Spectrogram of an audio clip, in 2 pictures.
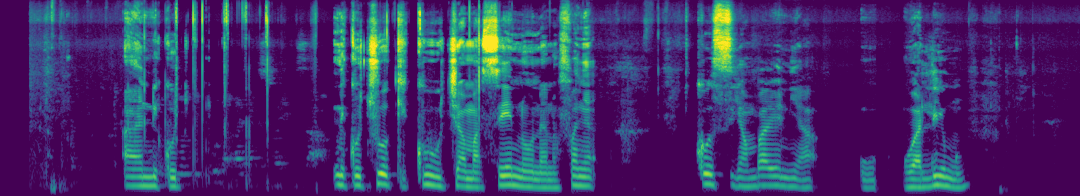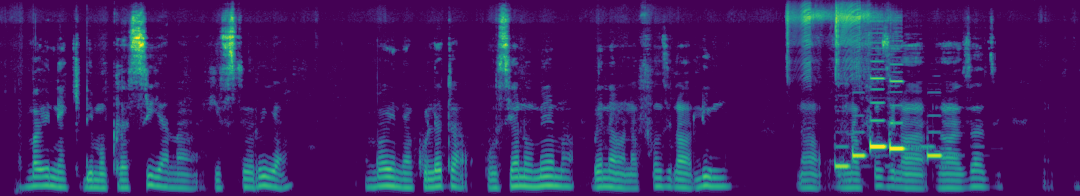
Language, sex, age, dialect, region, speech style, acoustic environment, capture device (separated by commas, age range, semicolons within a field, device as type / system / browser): Swahili, male, 18-24, Kenya - Nairobi Sheng-influenced, Kenya, relaxed, music, mobile / Linux / Chrome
